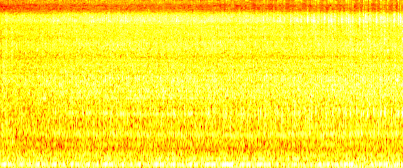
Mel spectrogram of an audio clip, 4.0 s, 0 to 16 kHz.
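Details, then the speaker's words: Freshly rebuilt and deleted GM 6.2 L86 V8, first start after install, oil pressure about 65 psi: deep, even burble with steady low throb, no knocks or ticks; smoke likely from oil spilt on manifolds, idle healthy. "Be a lot of smoke coming off this thing with all the stuff that's spilt on the manifold as I was working on it. It sounds good. It sounds really good."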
